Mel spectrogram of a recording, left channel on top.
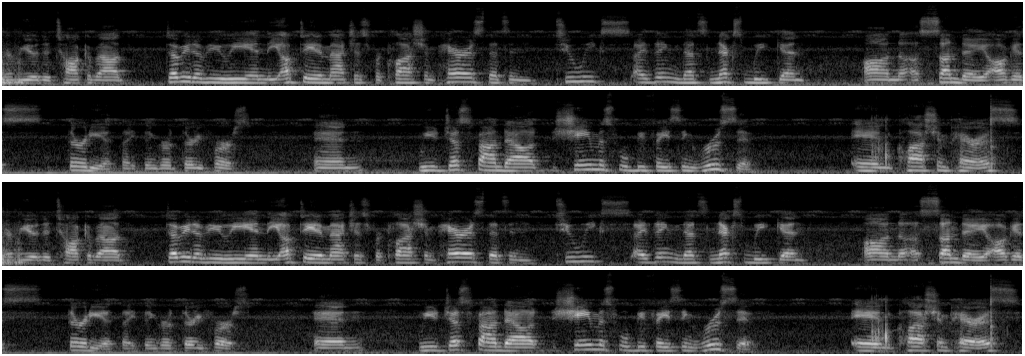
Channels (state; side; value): normal; both; correlation 0.54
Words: to talk about WWE and the updated matches for Clash in Paris. That's in 2 weeks, I think. That's next weekend on a Sunday, August 30th, I think, or 31st. And we just found out Shamus will be facing Rusev in Clash in Paris,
